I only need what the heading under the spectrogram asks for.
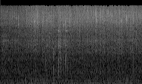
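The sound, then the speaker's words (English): Onions fry in hot vegetable oil, giving a steady, bright, crackling sizzle that stays fairly even throughout, with no talking. “we're going to add some vegetable oil and then start adding a lot of the aromatics and start building some flavor. All right, so what do you need to add first? We're going to start with some onions.”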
